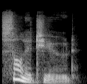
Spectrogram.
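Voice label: "solitude", English, British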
